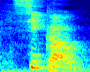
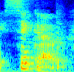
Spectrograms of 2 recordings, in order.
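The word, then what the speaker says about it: Sicco: it is also used i believe they would pronounce it siko but the way that i would pronounce it as a native english speaker if i was outside of the netherlands or outside of germany i would say sicko which would make somebody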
